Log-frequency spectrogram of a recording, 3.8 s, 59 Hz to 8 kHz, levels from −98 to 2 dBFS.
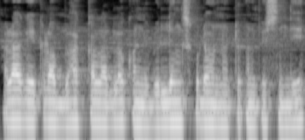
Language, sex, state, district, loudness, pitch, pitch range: Telugu, male, Andhra Pradesh, Sri Satya Sai, -18 LUFS, 110 Hz, 105-115 Hz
